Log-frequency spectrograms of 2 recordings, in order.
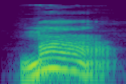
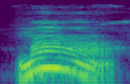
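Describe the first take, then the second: First: It has a sharp falling tone. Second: It has a sharp falling tone.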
